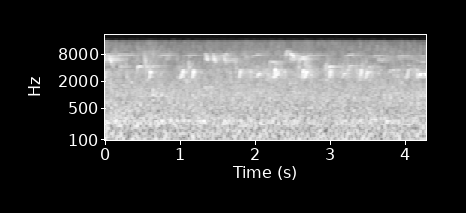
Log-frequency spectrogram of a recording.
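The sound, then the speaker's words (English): A pied wagtail calls from a tall tree, a scattering of thin, high chirps repeated throughout, faint over a steady wash of outdoor background noise, with no one talking. “There goes the pied whitetail.”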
